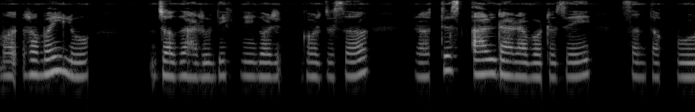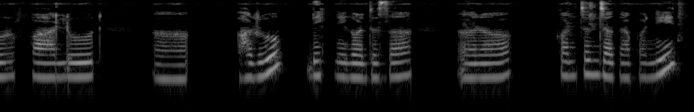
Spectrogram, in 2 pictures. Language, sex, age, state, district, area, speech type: Nepali, female, 30-45, West Bengal, Darjeeling, rural, spontaneous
